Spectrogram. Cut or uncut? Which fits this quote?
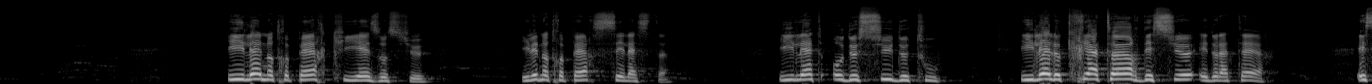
uncut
